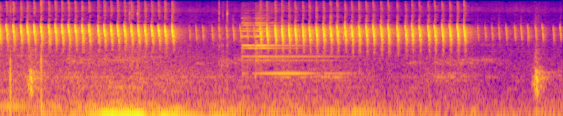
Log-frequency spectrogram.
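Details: A Bar-winged prinia, searching for a rival, delivers long bursts of rapid, high, metallic clicks. One burst stops after two seconds, then a brief pause and faint whistled tones before a second long run, which trails off near the end.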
